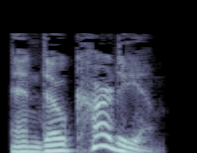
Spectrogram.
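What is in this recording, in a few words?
"endocardium", British English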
